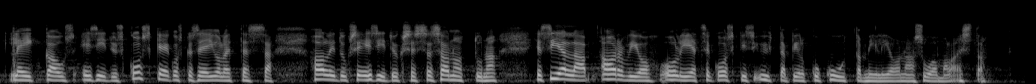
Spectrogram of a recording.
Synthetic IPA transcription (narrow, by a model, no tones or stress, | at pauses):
leikːɑusesit̪yskoskeːkoskɑseeijolet̪t̪æsːæhɑlːit̪ukseesit̪yksesːæsɑnot̪ːunɑjɑsielːæɑrʋiooliet̪sekoskisyht̪æpilkːukuːt̪ːɑmiljoːnɑːsuomɑlɑ̰ist̪ɑ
